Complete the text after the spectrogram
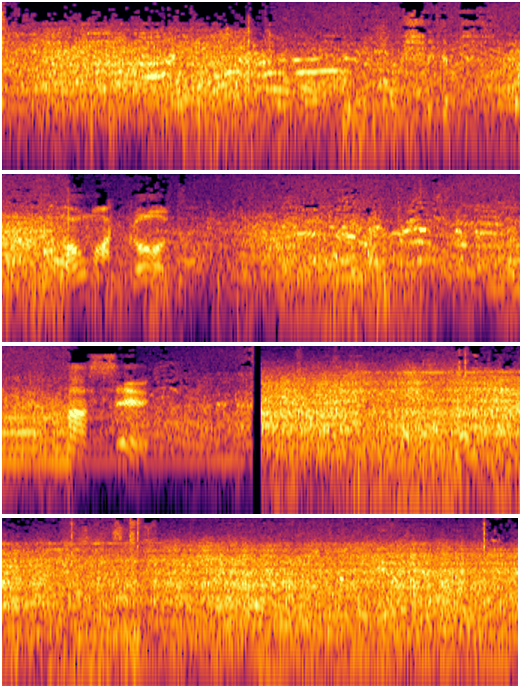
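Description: A propeller aerobatic biplane's engine drones and changes pitch as the plane performs aerobatics overhead.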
